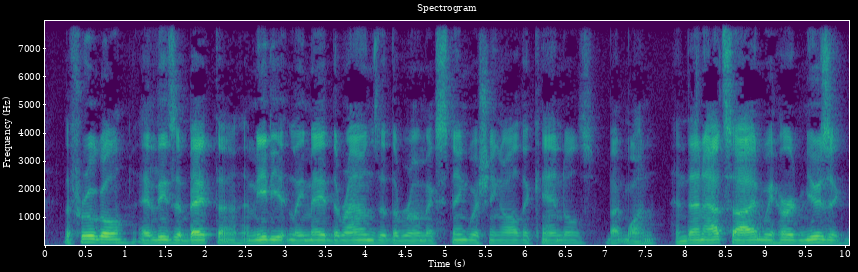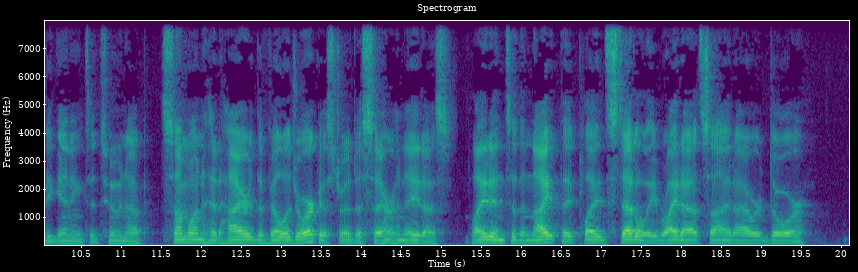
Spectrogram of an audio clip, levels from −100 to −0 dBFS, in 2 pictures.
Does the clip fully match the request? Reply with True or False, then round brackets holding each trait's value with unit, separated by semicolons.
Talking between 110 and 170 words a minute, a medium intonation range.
False (145 wpm; 2.0 semitones)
